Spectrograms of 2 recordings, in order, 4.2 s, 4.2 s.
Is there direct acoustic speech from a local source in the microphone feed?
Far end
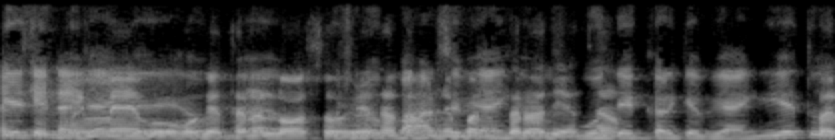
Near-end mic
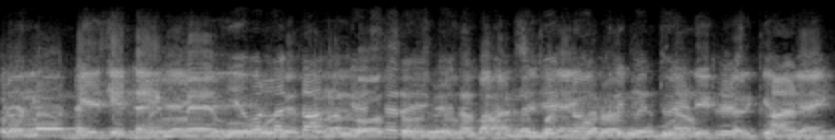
Yes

